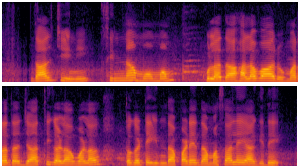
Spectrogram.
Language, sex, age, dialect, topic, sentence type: Kannada, female, 25-30, Coastal/Dakshin, agriculture, statement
